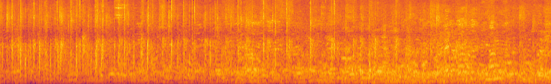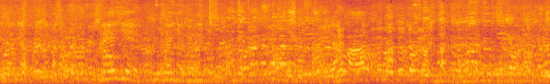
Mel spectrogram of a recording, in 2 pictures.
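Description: A choir of women and men sings together.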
